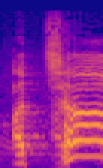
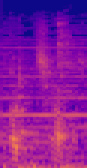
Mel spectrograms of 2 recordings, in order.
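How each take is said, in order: First: It is said with a strongly twisted inflection. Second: It is said plainly, without twist.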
